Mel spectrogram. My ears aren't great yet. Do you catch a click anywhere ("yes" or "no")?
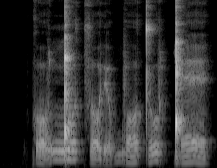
yes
